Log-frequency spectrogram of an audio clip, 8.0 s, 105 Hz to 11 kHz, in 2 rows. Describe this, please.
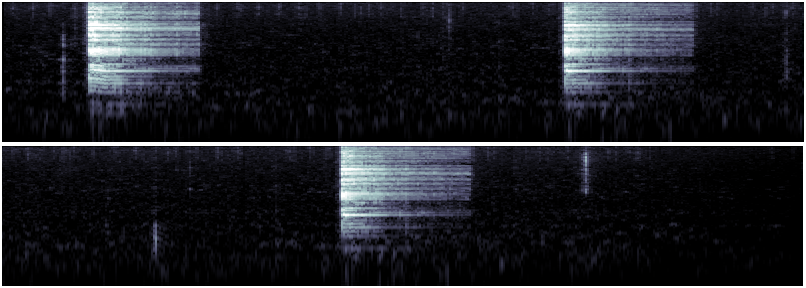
Put a boing in your film. Recorded with iphone 4s.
